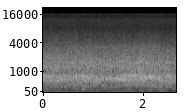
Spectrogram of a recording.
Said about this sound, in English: An emotional welcome from a packed City ground.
